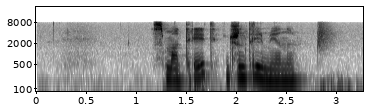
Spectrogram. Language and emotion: Russian, neutral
